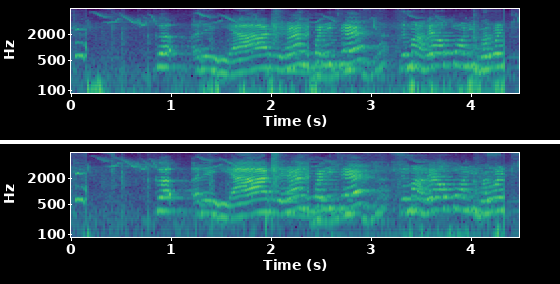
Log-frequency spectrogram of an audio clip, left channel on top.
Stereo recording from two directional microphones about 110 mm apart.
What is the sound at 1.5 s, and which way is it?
A child's voice, 10° left (ahead or behind).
